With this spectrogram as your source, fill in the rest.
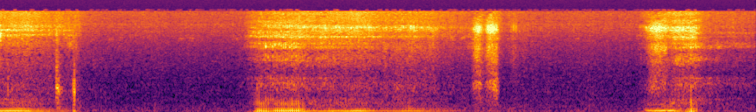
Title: Snoring Puppy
